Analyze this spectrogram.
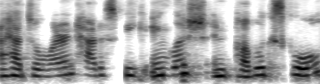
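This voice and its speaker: This woman's voice is somewhat breathy and fairly high, with fairly even intonation. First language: Spanish. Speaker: public commenter at council meeting. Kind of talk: public comment speech. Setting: council meeting chamber. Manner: hesitant, many fillers.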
